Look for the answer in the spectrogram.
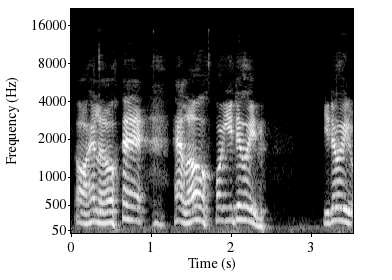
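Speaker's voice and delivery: indignant little puppet being woken; puppet Hadley, startled. Acted. Puppet Hadley greets audience.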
